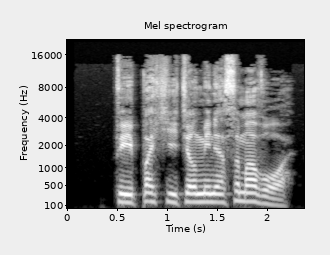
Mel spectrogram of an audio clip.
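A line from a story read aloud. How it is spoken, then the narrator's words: Angry growl. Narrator (Russian): сердито прорычал настоящий Джек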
